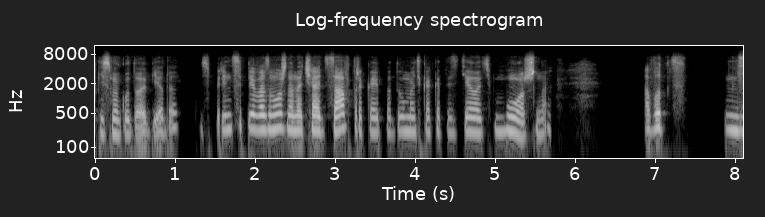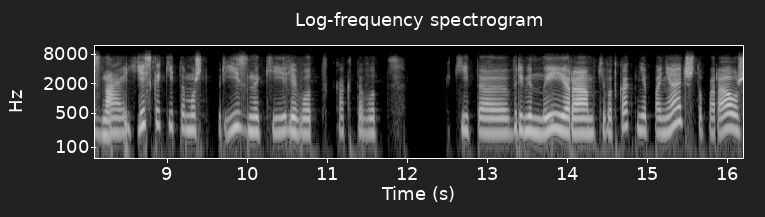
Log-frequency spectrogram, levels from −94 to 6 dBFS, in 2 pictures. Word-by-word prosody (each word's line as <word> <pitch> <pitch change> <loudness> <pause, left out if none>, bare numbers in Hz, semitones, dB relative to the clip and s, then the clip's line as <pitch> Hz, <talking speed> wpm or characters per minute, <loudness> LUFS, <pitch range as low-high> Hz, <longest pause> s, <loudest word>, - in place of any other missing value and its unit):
функционировать - - -21
не - - -5
смогу 180 -1 0
до - - -4
обеда. 250 +7 -6 0.3
В 215 - -10
принципе, 235 +2 -3
возможно, 225 - +2
начать 110 -1 +2
с - - -8
завтрака 210 -2 +1
и 195 - -4
подумать, 205 +1 -8
как 200 0 -10
это 195 0 -13
сделать 195 0 -4
можно. 200 -4 +1 1.2
А - - -3
вот, 245 +1 -1 0.7
не 225 -1 -4
знаю, 195 +1 +2
есть 275 +4 +4
какие-то, 265 -5 -5
может, 225 -1 +3
признаки 210 -4 -2
или, 205 +1 +1
вот, 190 0 -3 0.2
как-то 205 - -12
вот 195 0 -7 0.8
какие-то 195 -3 -2
временные 215 0 +4
рамки, 195 0 +5
вот 195 -1 -6
как 260 0 -4
мне 220 -1 -3
понять, 220 +14 +1
что 205 - +3
пора 195 +5 +4
уже, 225 -2 +6
205 Hz, 145 wpm, -25 LUFS, 195-225 Hz, 1.2 s, уже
